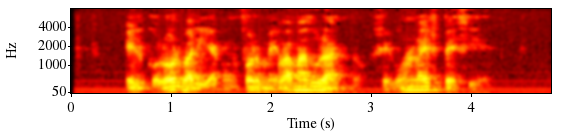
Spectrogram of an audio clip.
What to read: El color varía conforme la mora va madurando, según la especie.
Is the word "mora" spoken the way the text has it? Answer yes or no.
no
